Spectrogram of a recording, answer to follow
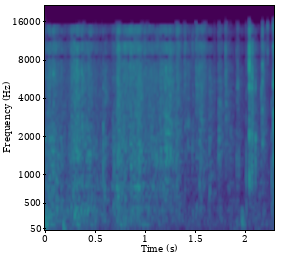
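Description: Faint rustling and light knocks of snack packets and plastic wrappers being handled and lifted out of a cardboard box.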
